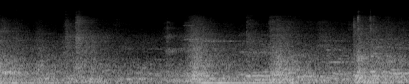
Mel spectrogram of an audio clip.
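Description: A metal turnstile gate clunks open.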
